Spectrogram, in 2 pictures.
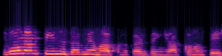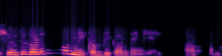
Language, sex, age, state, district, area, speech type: Hindi, female, 18-30, Uttar Pradesh, Ghazipur, urban, conversation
